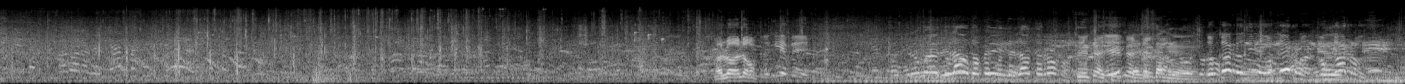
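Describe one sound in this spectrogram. A crowd of people talk over one another outdoors.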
